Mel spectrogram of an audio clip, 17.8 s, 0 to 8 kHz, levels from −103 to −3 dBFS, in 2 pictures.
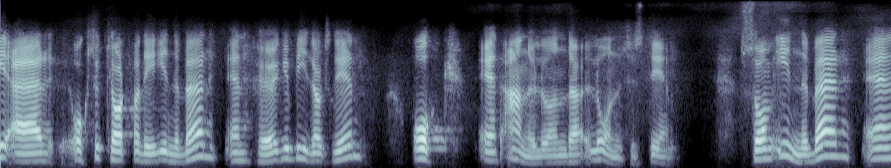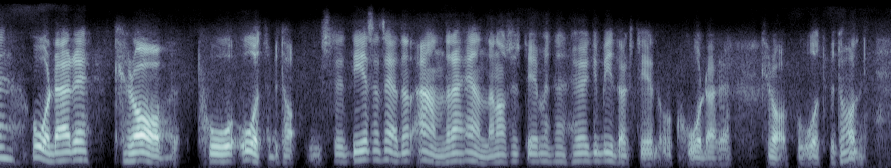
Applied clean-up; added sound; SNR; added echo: neural mask model Resemble Enhance denoiser.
